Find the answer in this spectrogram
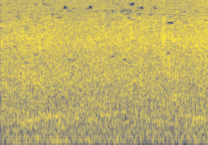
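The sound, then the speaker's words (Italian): Rushing water from the Trevi Fountain in Rome, Italy, pours in a steady, unbroken hiss, a dense wash of splashing that stays even and fairly loud throughout, with no voices. “Buonasera, spero che il rumore del, dell'acqua che, eh, che, scroscia non vi impedisca di ascoltare quello che eh, sto per dirvi,”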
